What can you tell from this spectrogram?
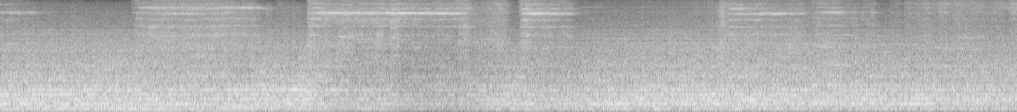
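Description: Freight train of autorack cars rolling past: a steady rumble of steel wheels on the rails, with high-pitched wheel squeal coming and going several times.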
